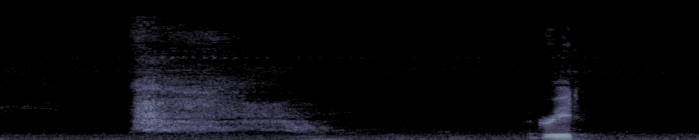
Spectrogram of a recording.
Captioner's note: sighs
